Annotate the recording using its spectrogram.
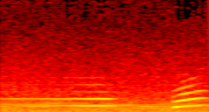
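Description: Carnatic music in raga Mukhari from an old radio recording: a long held note that fades out, then a note sliding upward near the end. A steady low hiss from the recording runs underneath, and no percussion is heard.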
